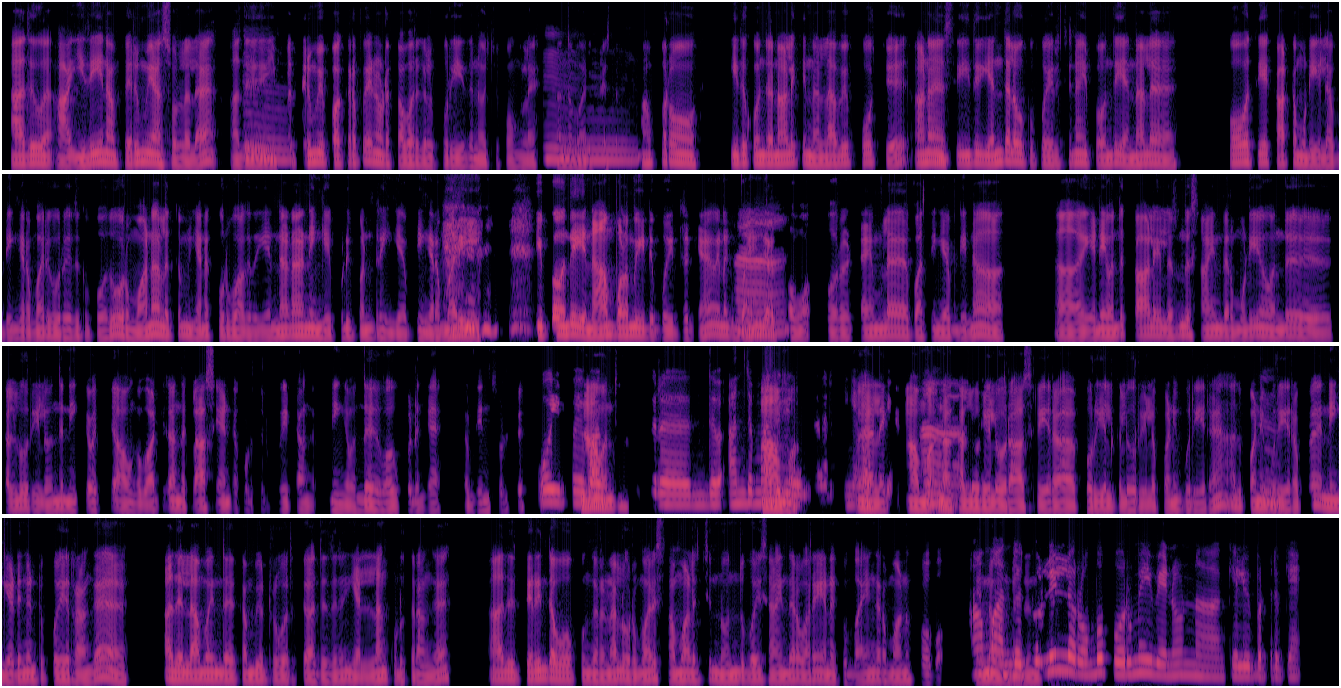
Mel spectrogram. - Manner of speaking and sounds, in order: other background noise; chuckle; unintelligible speech
- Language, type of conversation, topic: Tamil, podcast, கோபம் வந்தால் நீங்கள் அதை எந்த வழியில் தணிக்கிறீர்கள்?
